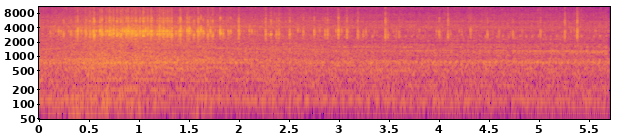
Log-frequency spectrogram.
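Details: GM 3400 engine running: uneven, fast rattling tick about three per second with high metallic chatter from a bad/broken power steering pulley.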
